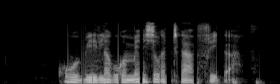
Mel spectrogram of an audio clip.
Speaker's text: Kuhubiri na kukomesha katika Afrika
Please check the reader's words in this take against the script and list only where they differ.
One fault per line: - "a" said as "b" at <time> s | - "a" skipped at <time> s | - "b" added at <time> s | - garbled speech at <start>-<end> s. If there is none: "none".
none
